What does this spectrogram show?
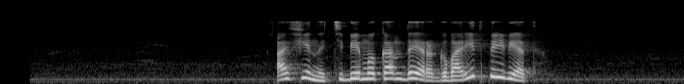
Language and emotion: Russian, neutral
